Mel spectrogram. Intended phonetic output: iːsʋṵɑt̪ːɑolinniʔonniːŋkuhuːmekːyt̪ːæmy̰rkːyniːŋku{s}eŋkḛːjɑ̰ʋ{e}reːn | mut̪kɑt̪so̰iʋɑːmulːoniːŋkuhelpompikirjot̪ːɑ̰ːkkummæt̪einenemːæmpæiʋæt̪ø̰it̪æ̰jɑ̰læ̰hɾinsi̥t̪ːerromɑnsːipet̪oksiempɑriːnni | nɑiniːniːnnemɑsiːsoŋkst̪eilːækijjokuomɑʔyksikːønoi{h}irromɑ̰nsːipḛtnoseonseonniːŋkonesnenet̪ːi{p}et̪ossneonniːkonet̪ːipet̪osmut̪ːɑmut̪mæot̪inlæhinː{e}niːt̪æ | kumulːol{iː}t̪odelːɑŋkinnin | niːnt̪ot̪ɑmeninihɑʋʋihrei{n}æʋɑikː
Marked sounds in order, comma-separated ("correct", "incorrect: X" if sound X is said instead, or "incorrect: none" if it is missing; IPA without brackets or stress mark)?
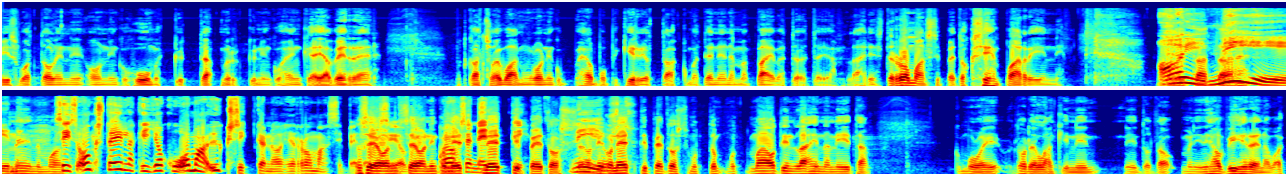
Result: incorrect: h, correct, correct, correct, incorrect: æ, incorrect: i, correct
